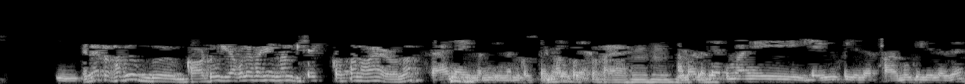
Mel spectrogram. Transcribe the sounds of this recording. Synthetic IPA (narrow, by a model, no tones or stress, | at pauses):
ɦɛnɛtɔtʰapiʊɡʱɔɹt̬ʊlijabɔlojsakɛimanbixexɡɔstɔnɔɦɔjaɹunɔnajnajimanimankɔstɔnɔatkɔiatɔtʰajɦɦamaɹtatɛtʊmaxejɦeɹiʊkʰulilɛpʰaɹmukʰulilɛzɛ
